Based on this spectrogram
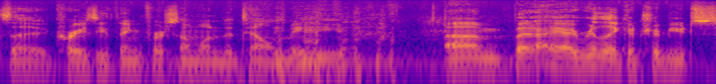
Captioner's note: J.K. chuckling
